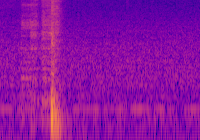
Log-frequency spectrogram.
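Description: A single short, sharp sniff about half a second in: a person snorting a pinch of nasal snuff off a small snuff spoon.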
